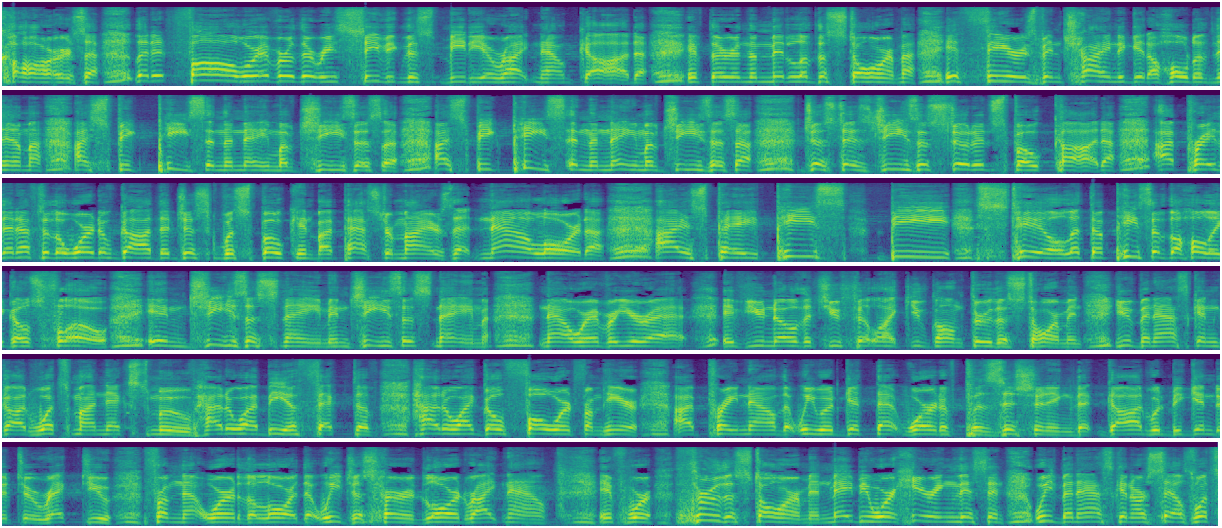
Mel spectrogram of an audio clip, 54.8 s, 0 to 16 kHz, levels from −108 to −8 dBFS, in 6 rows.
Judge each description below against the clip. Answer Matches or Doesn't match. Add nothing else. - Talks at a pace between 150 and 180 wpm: Doesn't match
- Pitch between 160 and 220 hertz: Matches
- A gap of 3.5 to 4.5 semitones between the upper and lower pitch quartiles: Doesn't match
